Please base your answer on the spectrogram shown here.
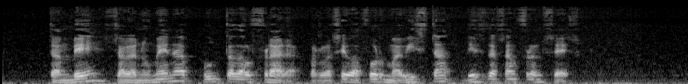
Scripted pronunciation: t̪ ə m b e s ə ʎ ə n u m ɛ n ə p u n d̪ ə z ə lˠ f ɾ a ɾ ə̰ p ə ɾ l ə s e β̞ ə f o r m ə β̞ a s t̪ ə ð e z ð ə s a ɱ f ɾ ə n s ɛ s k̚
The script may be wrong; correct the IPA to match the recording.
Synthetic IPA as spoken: t̪ ə m b e s ə l ə n u m ɛ n ə p u n t̪ ə ð ə lˠ f ɾ a ɾ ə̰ p ə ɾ l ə s e β̞ ə f o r m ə β̞ i s t̪ ə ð e z ð ə s a ɱ f ɾ ə n s ɛ s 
